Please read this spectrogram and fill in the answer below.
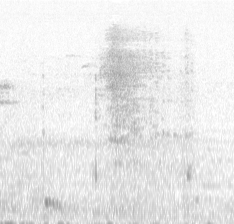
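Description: Near silence: room tone, with a faint brief hiss about a second in.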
